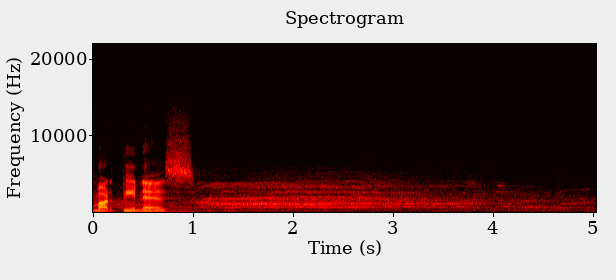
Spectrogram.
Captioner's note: audience cheering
